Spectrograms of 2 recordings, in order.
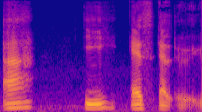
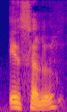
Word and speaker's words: aisle: Aisle là, c'est A I S L E. You prononce aisle. Li marqué Essel.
